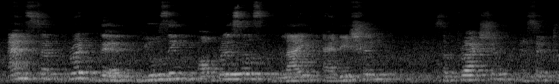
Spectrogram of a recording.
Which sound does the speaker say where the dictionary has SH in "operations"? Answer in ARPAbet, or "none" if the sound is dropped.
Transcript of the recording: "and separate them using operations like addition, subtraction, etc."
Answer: S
